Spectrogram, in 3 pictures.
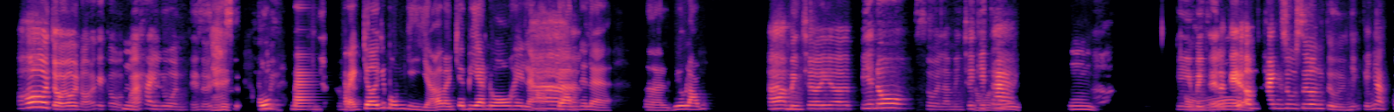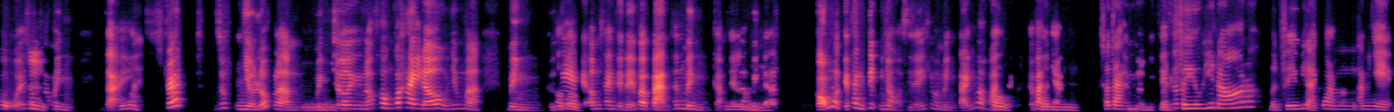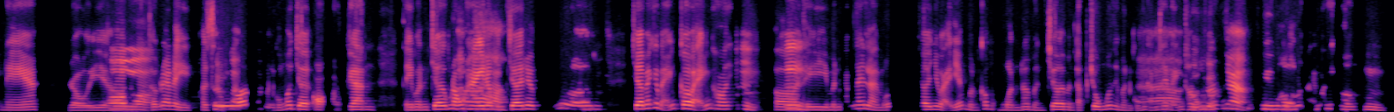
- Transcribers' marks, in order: other background noise; static; distorted speech; tapping; in English: "feel"; in English: "feel"; unintelligible speech; in English: "feel"
- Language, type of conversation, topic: Vietnamese, unstructured, Điều gì khiến bạn cảm thấy mình thật sự là chính mình?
